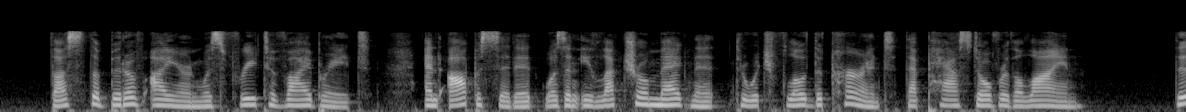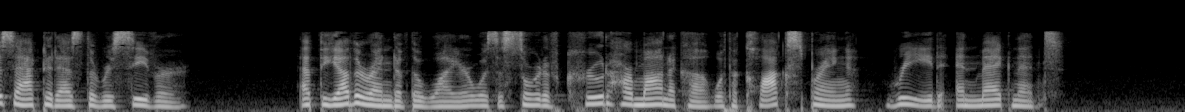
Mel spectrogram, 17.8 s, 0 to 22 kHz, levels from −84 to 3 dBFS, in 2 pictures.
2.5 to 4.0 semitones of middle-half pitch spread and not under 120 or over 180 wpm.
Yes: average, 3.3 semitones; average, 170 wpm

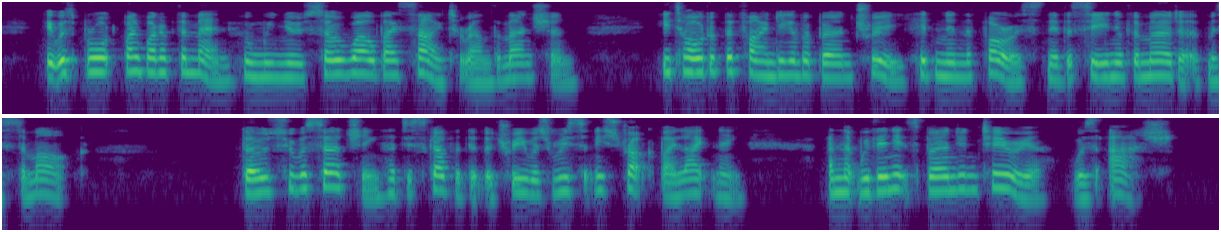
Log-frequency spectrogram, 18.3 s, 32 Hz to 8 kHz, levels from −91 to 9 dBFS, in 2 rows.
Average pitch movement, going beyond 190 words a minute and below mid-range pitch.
No: average, 4.0 semitones; fast, 205 wpm; high, 225 Hz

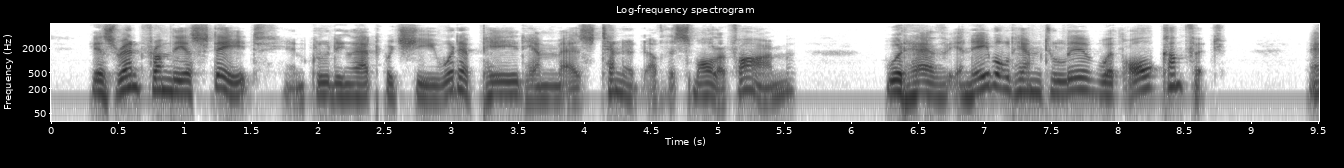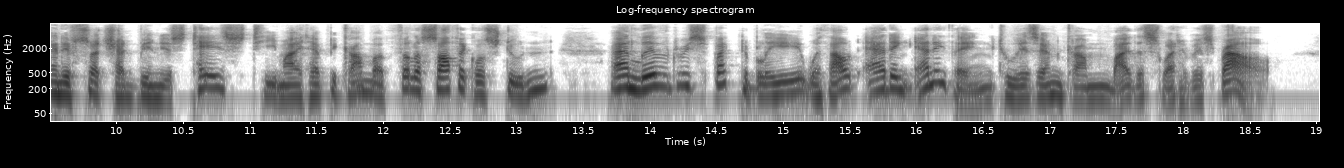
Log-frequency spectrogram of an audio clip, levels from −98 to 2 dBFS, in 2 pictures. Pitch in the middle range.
Yes: medium, 145 Hz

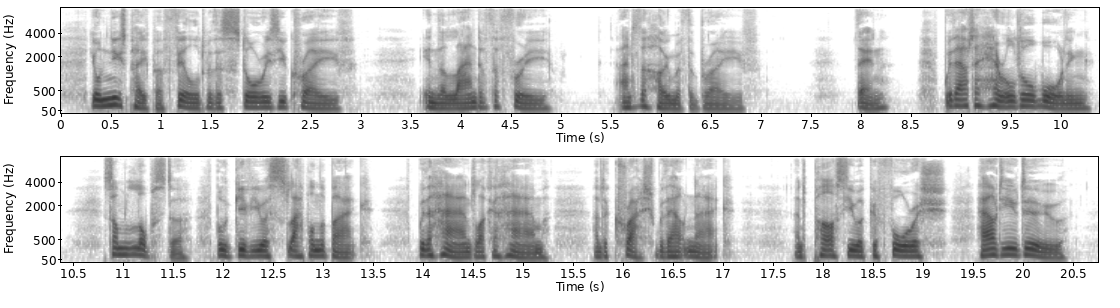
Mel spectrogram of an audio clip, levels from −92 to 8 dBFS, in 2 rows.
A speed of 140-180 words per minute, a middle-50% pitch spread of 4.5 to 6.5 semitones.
Yes: average, 160 wpm; average, 5.3 semitones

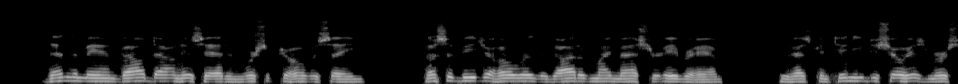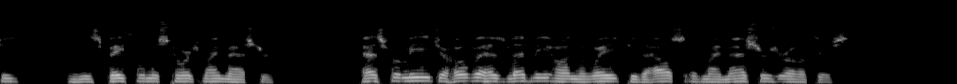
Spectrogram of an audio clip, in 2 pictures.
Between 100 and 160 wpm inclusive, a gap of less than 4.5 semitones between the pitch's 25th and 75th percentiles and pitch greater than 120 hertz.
Yes: average, 155 wpm; narrow, 2.4 semitones; medium, 140 Hz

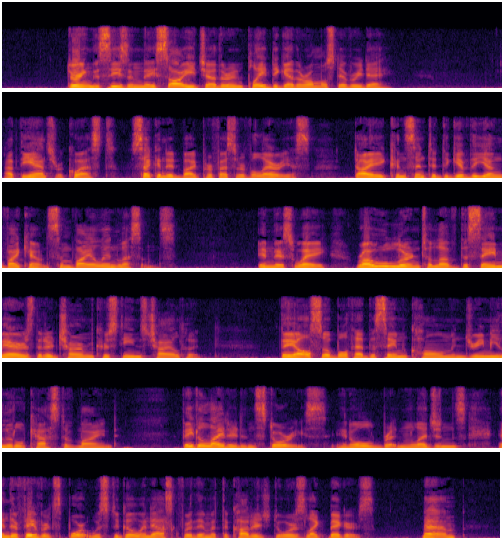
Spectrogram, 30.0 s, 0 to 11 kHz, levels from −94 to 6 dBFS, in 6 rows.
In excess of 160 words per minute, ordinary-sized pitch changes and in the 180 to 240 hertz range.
No: average, 170 wpm; average, 4.7 semitones; low, 120 Hz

